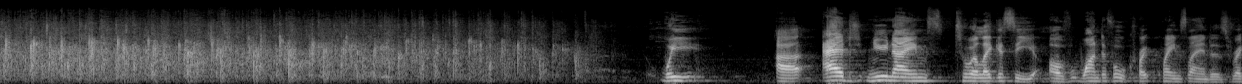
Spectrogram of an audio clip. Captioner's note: applause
